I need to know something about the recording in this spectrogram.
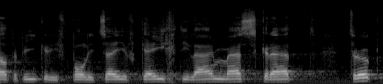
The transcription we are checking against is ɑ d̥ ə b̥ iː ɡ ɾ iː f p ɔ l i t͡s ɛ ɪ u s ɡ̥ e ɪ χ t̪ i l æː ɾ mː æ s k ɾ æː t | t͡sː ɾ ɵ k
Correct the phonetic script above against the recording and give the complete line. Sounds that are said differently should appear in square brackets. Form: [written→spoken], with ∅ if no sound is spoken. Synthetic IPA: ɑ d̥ ə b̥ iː ɡ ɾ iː f p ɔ l i t͡s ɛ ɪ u [s→f] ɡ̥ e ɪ χ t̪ i l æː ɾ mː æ s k ɾ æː t | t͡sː ɾ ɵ k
